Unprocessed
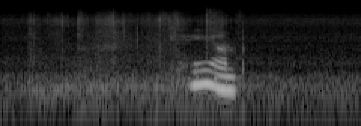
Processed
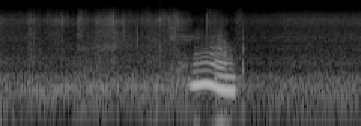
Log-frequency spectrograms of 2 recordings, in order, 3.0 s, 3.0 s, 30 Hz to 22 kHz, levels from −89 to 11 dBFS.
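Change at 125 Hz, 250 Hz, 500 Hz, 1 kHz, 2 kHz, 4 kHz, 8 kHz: n/a, +1.5 dB, +0.5 dB, +2.0 dB, +2.0 dB, +5.5 dB, +6.0 dB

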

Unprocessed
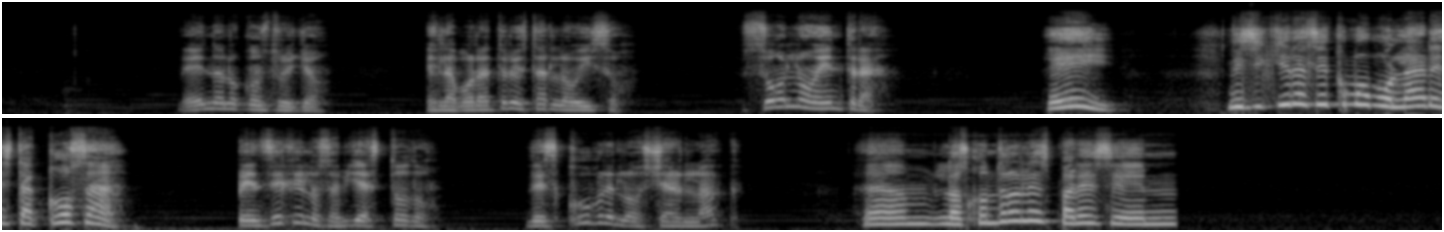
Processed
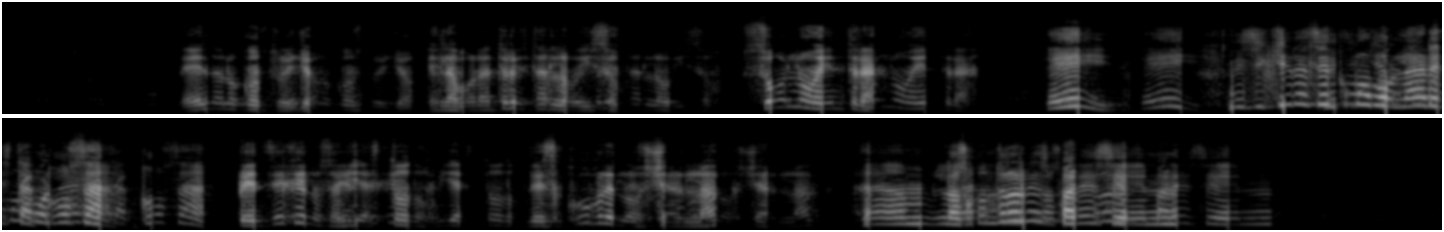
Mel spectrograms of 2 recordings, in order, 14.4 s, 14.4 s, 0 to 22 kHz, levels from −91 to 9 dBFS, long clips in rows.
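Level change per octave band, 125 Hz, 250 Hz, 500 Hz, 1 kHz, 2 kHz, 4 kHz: under -20 dB, -19.0 dB, -10.5 dB, -6.0 dB, -6.0 dB, -11.0 dB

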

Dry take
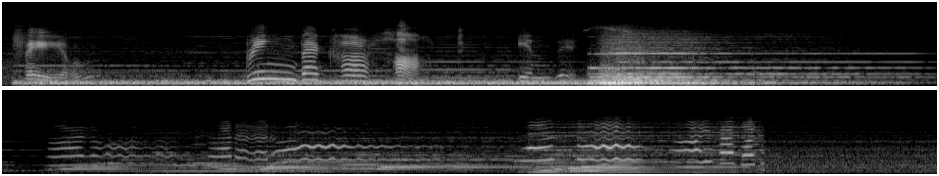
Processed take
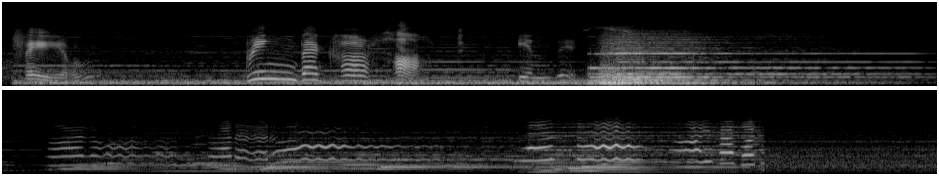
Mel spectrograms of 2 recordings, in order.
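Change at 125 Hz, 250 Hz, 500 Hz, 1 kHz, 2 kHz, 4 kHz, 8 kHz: -10.5 dB, -8.0 dB, -3.0 dB, -2.0 dB, -2.0 dB, -3.0 dB, n/a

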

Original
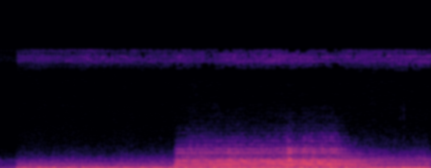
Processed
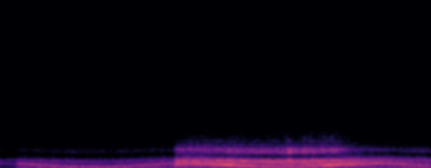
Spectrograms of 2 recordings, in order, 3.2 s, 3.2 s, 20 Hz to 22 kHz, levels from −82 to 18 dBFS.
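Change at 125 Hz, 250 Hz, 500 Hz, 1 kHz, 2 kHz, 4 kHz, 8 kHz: -22.5 dB, -2.5 dB, +0.5 dB, -2.5 dB, -6.5 dB, under -10 dB, n/a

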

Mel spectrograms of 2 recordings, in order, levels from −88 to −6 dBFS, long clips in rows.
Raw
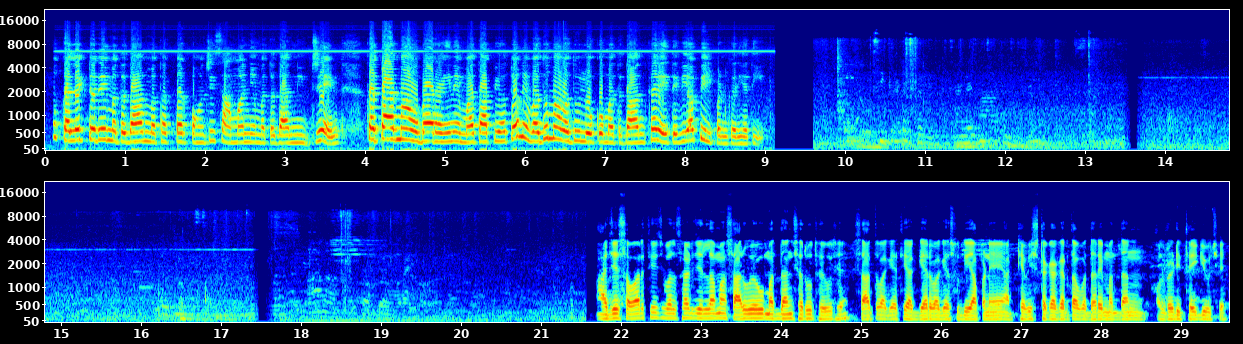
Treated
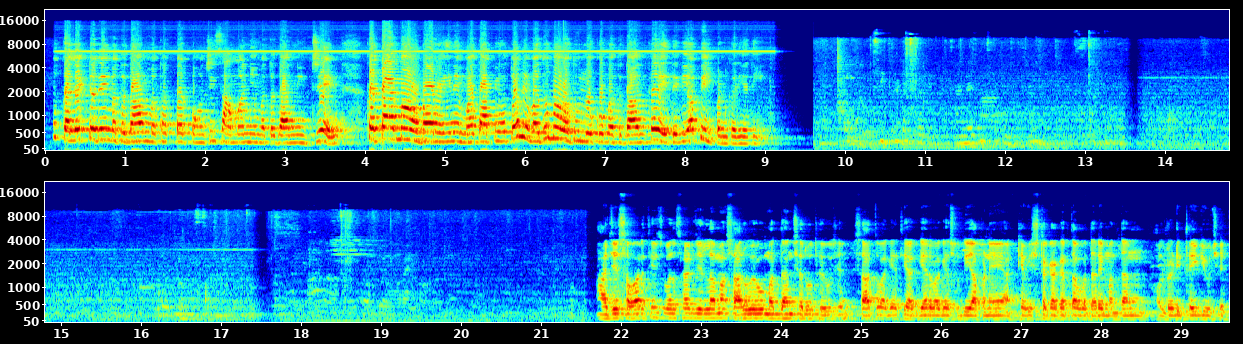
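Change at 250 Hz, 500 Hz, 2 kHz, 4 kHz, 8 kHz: +5.5, +7.5, +10.0, +11.5, +15.0 dB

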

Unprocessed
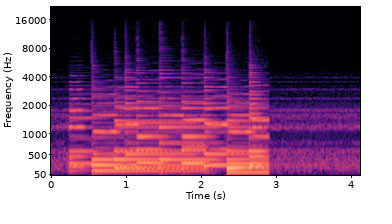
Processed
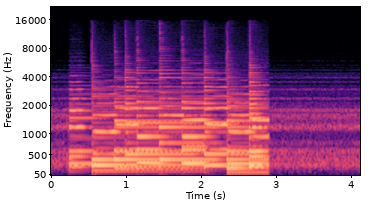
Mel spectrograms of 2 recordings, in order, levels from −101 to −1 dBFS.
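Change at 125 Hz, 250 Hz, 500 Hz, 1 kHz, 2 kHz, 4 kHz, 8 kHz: +0.5 dB, +8.5 dB, +11.5 dB, +13.0 dB, +13.0 dB, +13.0 dB, n/a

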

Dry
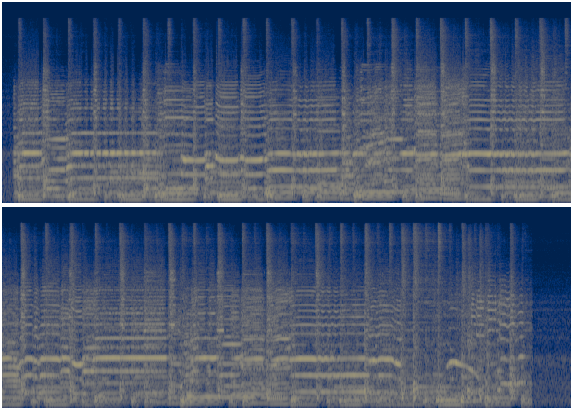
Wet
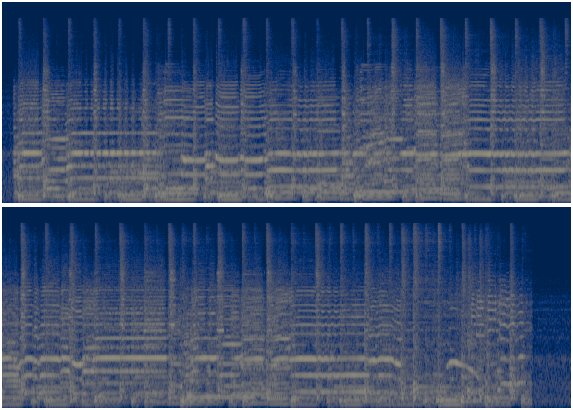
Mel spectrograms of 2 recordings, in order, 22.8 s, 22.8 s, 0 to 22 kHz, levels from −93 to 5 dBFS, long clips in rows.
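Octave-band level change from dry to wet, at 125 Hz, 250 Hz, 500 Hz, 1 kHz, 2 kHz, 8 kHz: -5.5, -5.5, -5.5, -5.5, -5.5, -5.5 dB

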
